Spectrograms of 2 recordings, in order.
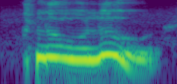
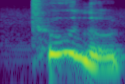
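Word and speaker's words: Cthulhu: for somebody else he he spells it out as c-l-o-o-l-o-o clue um and another story he surrenders as tulu t-u-l-u um so these are all slightly varying pronunciations but it gets back to the point that uh that uh you know it's not really pronounced the way it looks on uh on the page so but you know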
